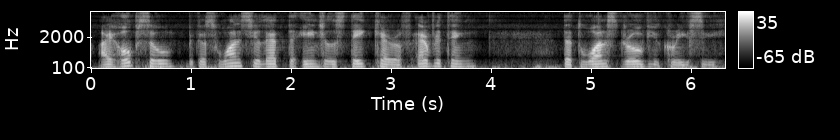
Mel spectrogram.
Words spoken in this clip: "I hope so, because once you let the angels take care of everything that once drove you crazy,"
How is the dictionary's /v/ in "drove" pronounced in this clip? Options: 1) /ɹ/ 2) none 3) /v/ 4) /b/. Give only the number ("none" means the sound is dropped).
3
